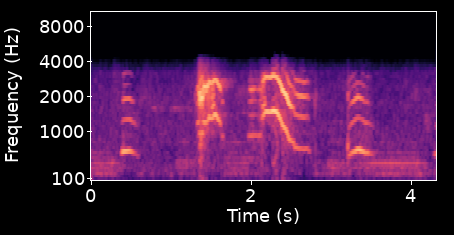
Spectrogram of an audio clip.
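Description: Five-month-old baby cooing and squealing in four short high-pitched calls, the longest one near the middle gliding down in pitch.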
